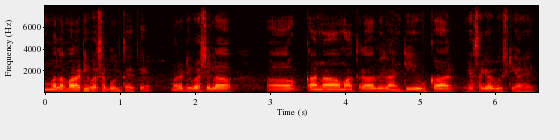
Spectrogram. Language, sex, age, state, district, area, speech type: Marathi, male, 30-45, Maharashtra, Nanded, rural, spontaneous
